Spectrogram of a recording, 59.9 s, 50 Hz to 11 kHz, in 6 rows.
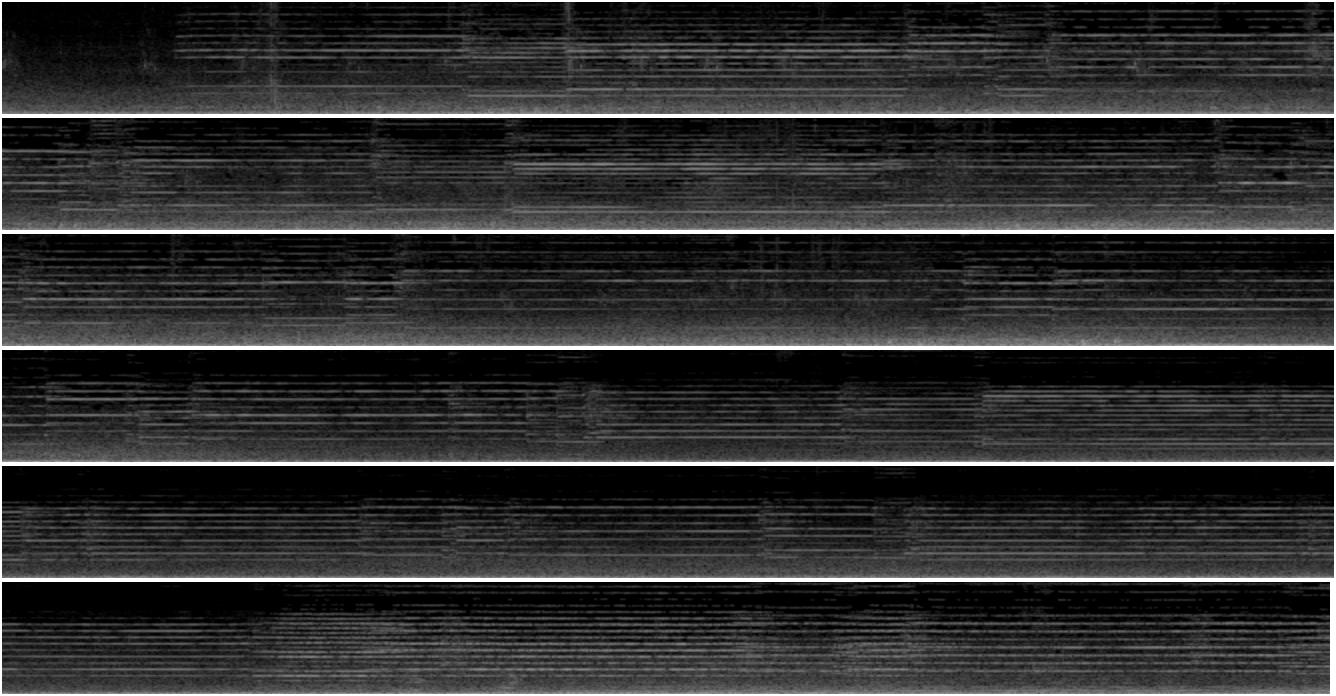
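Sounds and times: bagpipes playing slow tune: 0.0s - 59.9s.

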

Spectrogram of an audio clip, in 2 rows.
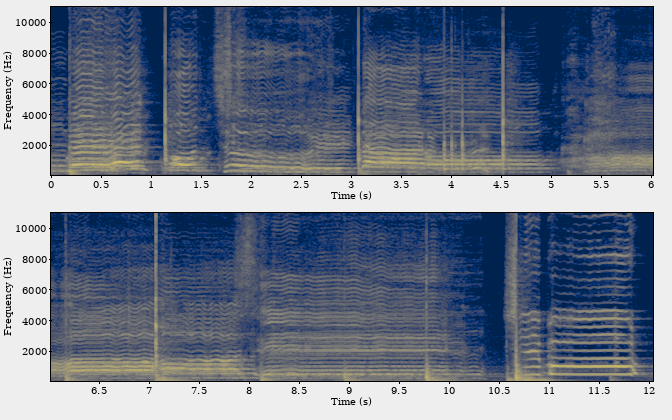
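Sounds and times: person singing folk song with vibrato: 0.0s - 12.0s
barrel drum strokes: 6.0s - 11.0s.

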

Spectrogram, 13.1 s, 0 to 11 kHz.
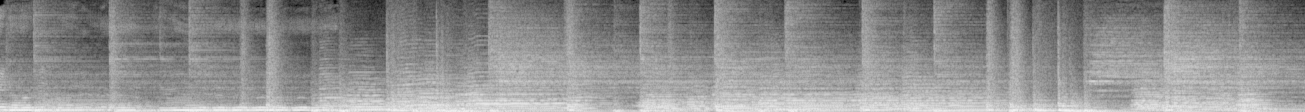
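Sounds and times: jazz big band playing: 0.0s - 13.0s
drum hits: 3.2s - 13.0s.

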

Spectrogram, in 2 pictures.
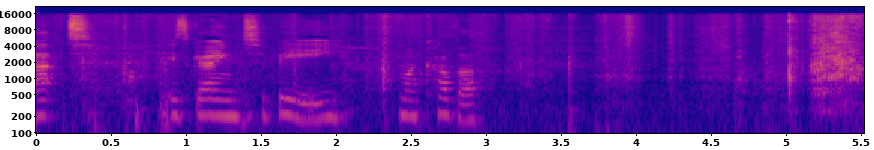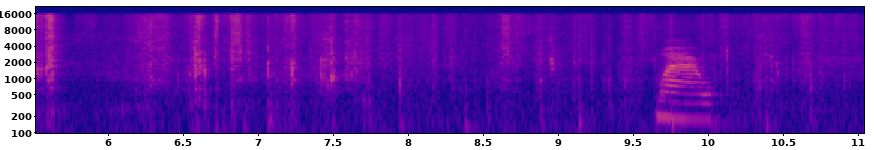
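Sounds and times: cardboard crackling: 0.0s - 11.0s
cardboard rustling and scraping: 0.0s - 11.0s.

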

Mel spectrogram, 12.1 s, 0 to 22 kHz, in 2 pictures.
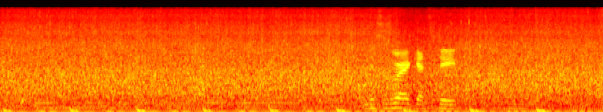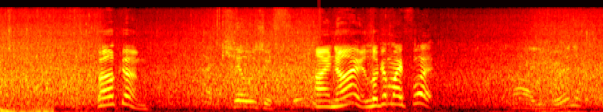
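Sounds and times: background music with soft beat: 0.0s - 6.6s
river rushing over rocks: 0.0s - 12.0s.

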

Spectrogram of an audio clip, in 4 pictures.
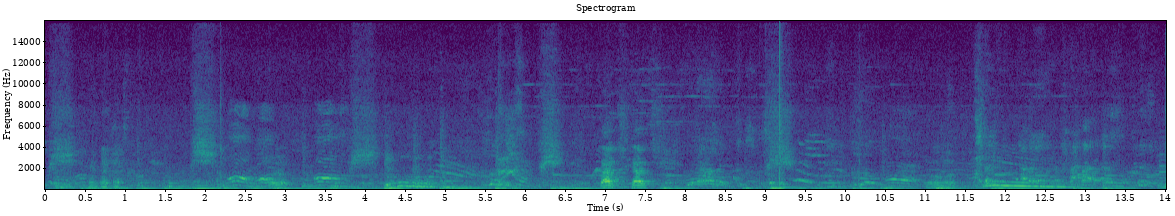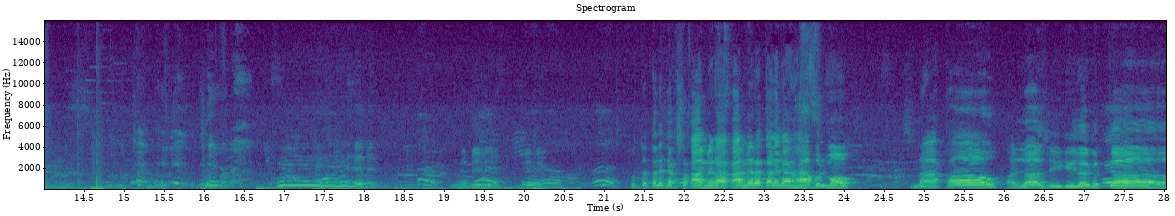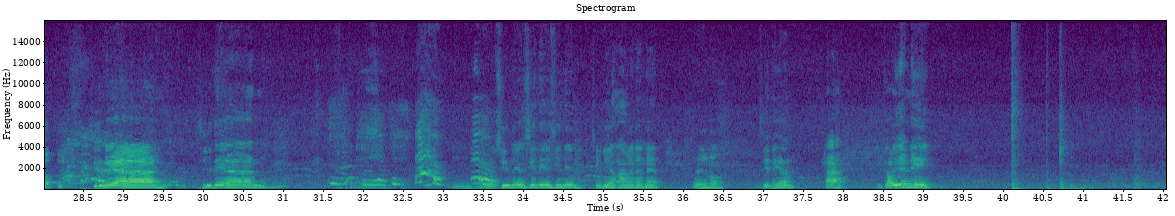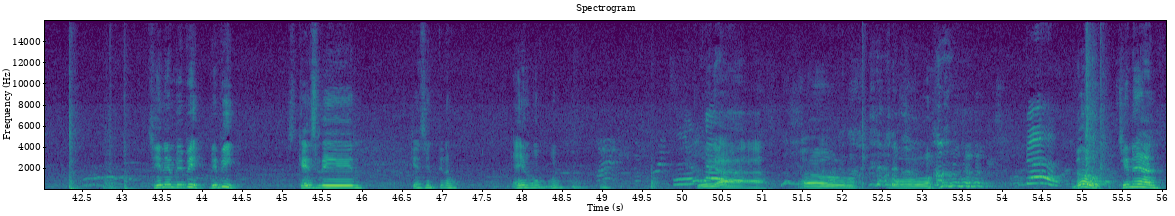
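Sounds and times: young children calling and babbling: 0.0s - 21.4s, 23.5s - 25.3s, 30.7s - 35.4s, 42.3s - 43.4s, 48.3s - 54.9s.

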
